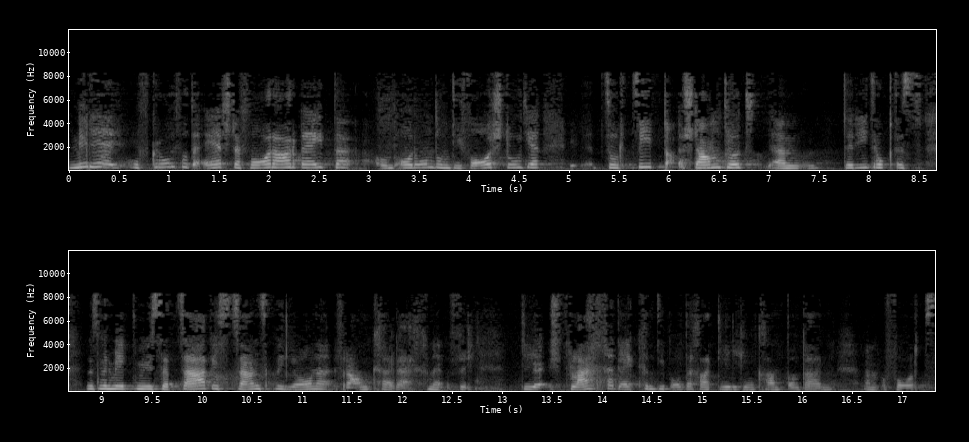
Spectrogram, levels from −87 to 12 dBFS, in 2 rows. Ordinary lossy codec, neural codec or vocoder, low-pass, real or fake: MP3, 32 kbps; codec, 44.1 kHz, 2.6 kbps, DAC; 10.8 kHz; fake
